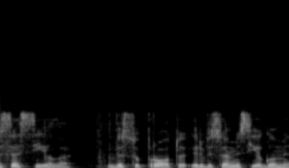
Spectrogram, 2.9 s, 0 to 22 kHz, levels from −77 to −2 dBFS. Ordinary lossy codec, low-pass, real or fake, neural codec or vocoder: Opus, 64 kbps; 7.2 kHz; fake; codec, 16 kHz, 16 kbps, FunCodec, trained on Chinese and English, 50 frames a second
